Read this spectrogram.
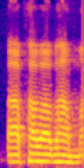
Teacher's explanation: पा वर्ग में पाफा बाभा मा वर्ण आते हैं, और इनका उच्चारण स्थान दोनों होठों से होता है, इनको ओष्ठ वर्ण कहते हैं। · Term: ओष वर्ण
